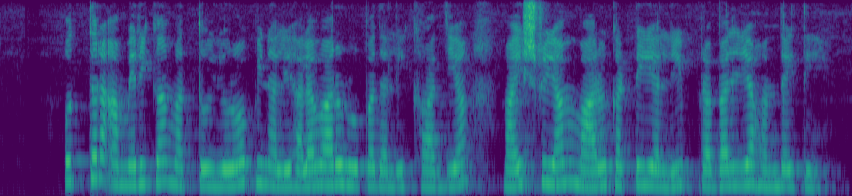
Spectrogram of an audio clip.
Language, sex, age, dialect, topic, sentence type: Kannada, female, 18-24, Dharwad Kannada, agriculture, statement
